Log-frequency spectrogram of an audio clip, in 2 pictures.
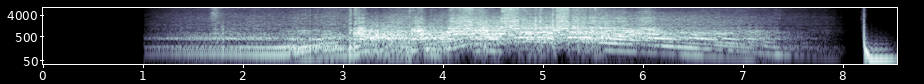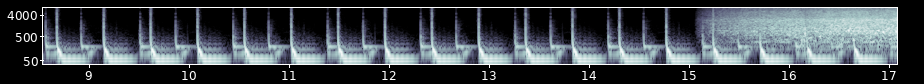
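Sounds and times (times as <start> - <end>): car engine revving: 1.0 - 7.9, 15.2 - 17.0
thumping electronic music beat: 8.2 - 17.0
engine crackles: 15.2 - 17.0.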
